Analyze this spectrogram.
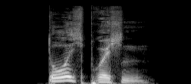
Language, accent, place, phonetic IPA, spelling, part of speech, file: German, Germany, Berlin, [ˈdʊʁçˌbʁʏçn̩], Durchbrüchen, noun, De-Durchbrüchen.ogg
- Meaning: dative plural of Durchbruch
